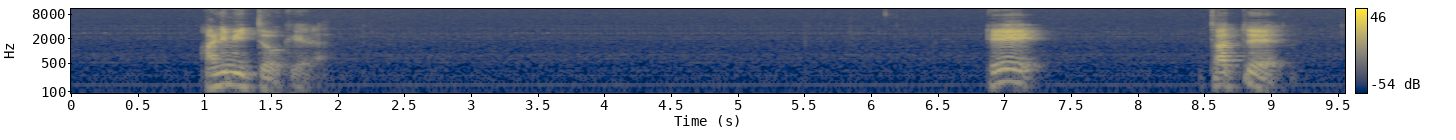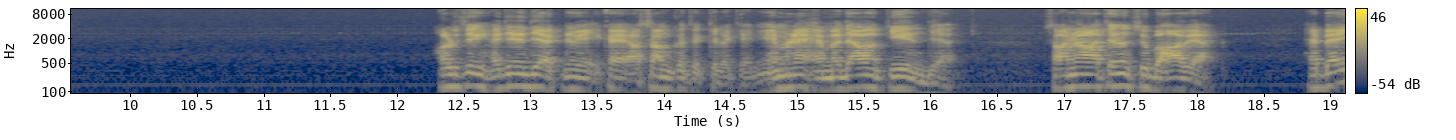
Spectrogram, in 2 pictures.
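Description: An elderly man speaks calmly and slowly close by, with long pauses.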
